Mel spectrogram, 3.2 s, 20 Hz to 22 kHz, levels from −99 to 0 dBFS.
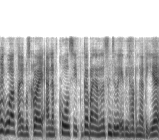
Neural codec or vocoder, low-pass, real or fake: codec, 24 kHz, 1 kbps, SNAC; 7.2 kHz; fake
